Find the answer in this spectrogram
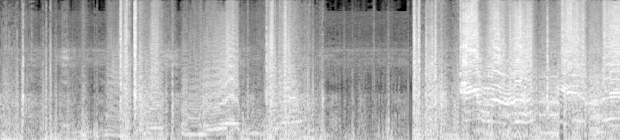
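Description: Dark industrial electronic music: a loud, dense low drone under wavering, warbling pitched tones, broken by noisy percussive hits.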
